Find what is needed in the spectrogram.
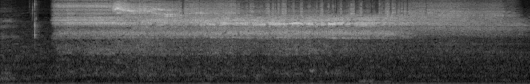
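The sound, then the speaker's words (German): Hissing breath from a circular breathing exercise called the hissing snake: after a faint click, a steady, bright hiss of exhaled air runs unbroken for about seven seconds at even strength, alone. “Nennt sich Kreislaufatmung zischende Schlange.”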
